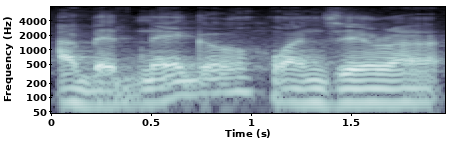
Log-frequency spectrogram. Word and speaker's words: Abednego: My name is Abednego. Although some pronounce, the most common pronunciation I've had nowadays is Abednego. That's what I say.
